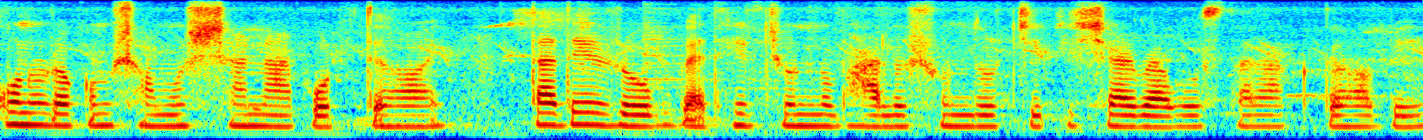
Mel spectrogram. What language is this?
Bangla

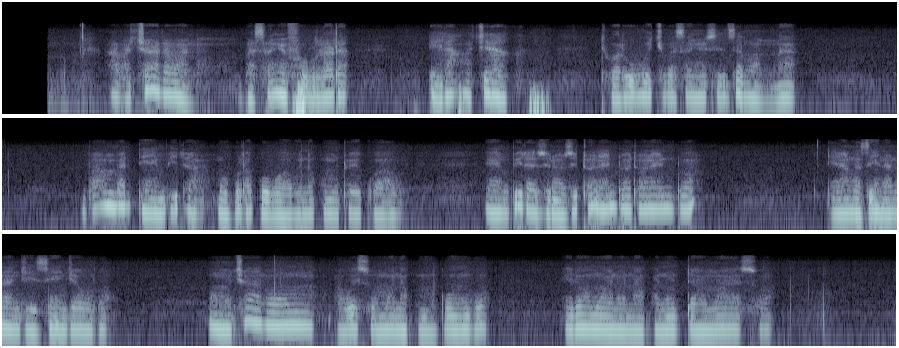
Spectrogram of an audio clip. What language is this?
Ganda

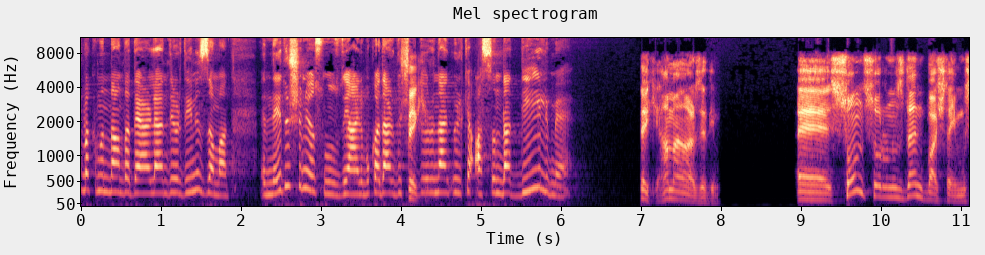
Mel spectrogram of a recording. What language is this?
Turkish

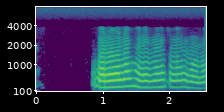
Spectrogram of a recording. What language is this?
Assamese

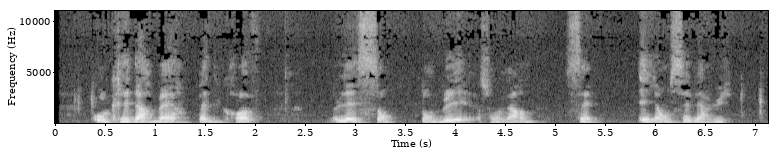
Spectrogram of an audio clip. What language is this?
French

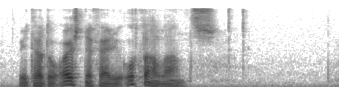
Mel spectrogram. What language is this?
Faroese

